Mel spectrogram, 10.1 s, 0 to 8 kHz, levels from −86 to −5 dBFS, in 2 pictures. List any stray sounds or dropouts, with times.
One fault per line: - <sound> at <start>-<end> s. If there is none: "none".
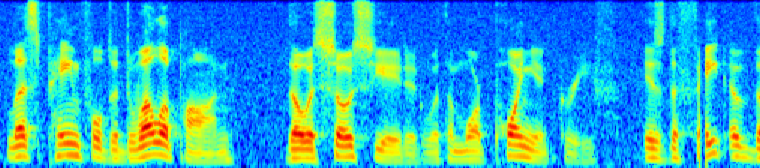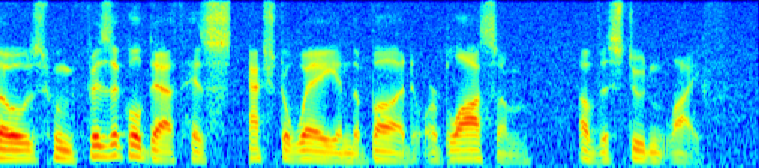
- dropout at 4.7-4.7 s
- dropout at 6.6-6.7 s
